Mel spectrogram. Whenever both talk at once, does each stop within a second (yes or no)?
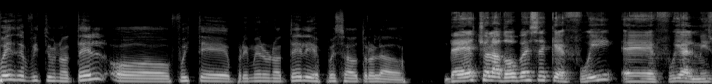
yes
